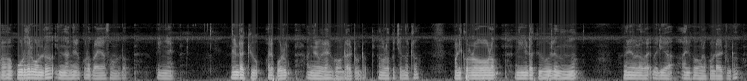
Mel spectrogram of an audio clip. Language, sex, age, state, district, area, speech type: Malayalam, male, 45-60, Kerala, Pathanamthitta, rural, spontaneous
